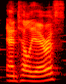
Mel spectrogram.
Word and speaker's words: Antelieris: Yeah, my name is Antelieris, just so you guys know how to pronounce it.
